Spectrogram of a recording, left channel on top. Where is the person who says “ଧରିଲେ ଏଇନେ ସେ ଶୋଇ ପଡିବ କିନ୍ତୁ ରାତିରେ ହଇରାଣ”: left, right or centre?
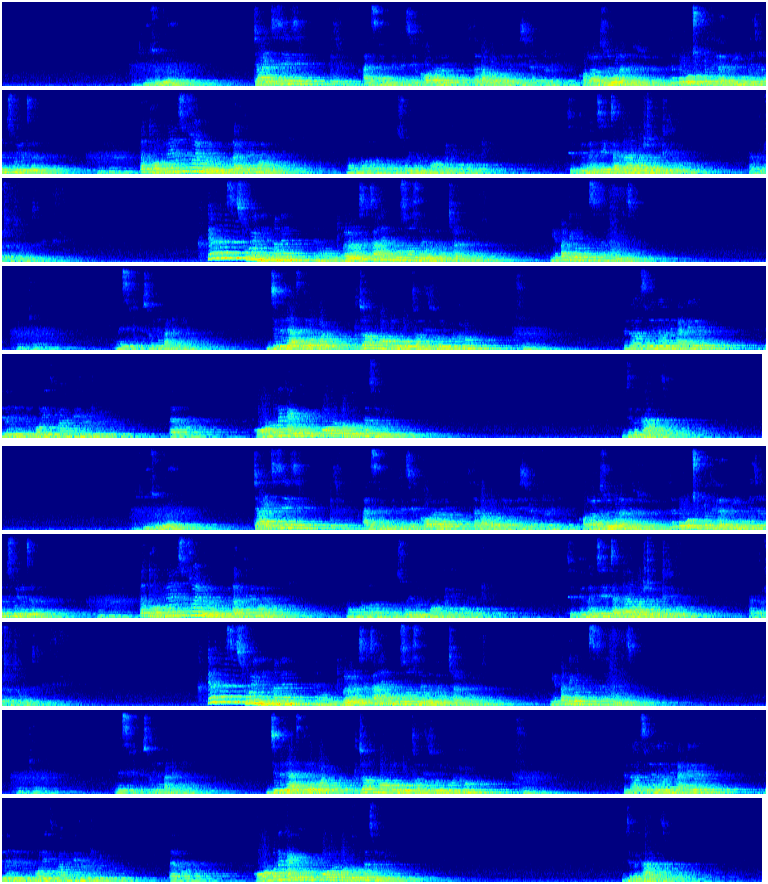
Right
